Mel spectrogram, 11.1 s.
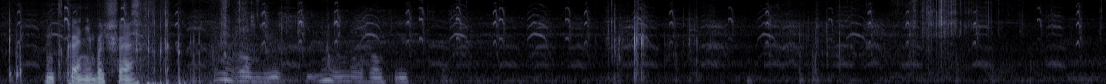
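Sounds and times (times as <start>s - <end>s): bird calling: 0.0s - 11.0s
brief rustle: 8.1s - 10.3s.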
